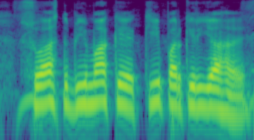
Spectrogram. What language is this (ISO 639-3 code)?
mag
